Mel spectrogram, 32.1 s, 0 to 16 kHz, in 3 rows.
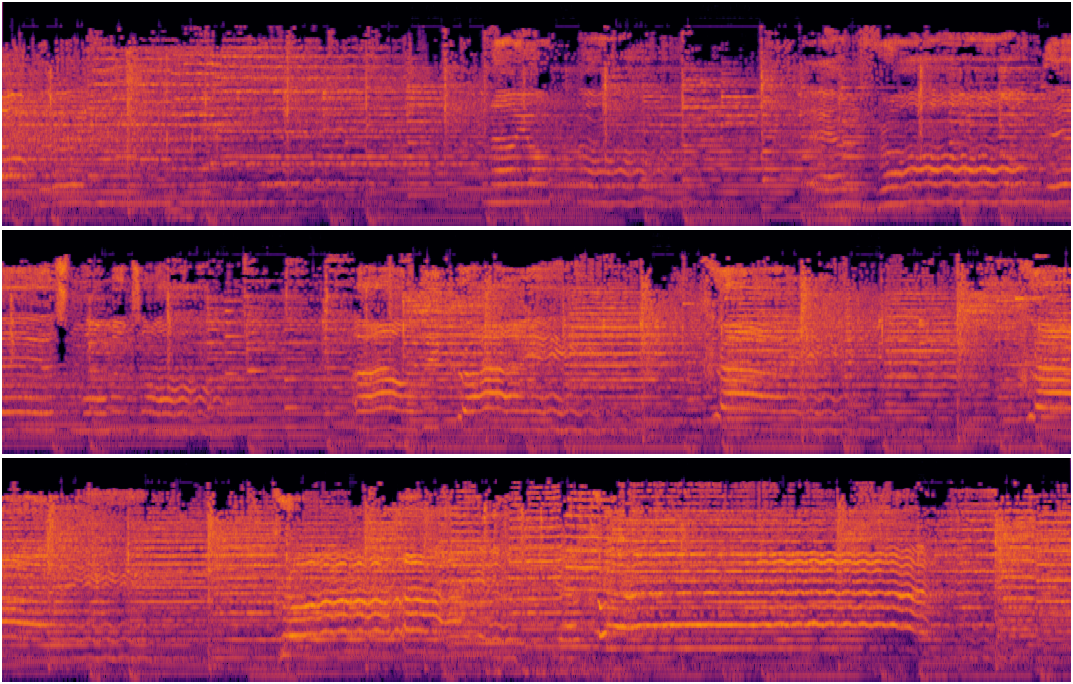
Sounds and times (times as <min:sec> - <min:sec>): Music: 0:00.0 - 0:32.0.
